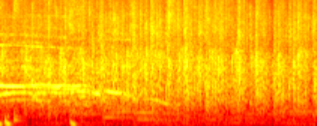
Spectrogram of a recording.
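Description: A studio audience applauds steadily and loudly on a Pakistani morning television show, the dense clapping holding for about four seconds as a brief tonal swoop passes early on.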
